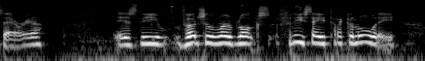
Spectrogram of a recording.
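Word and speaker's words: Frecce Tricolori: is the virtual roblox felice tricolori i don't know if i'm pronouncing that correctly is italian frise that's correct um it's the um italian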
